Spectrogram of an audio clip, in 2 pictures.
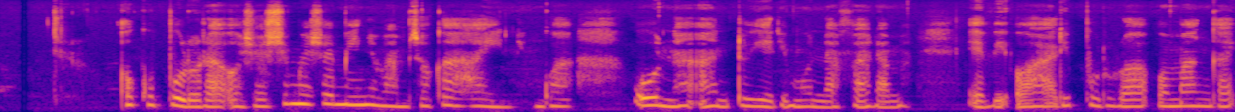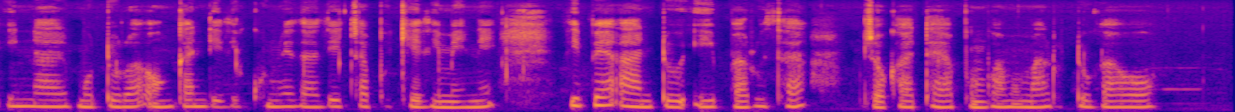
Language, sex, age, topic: Oshiwambo, female, 18-24, agriculture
